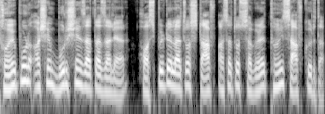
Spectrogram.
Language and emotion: Goan Konkani, neutral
